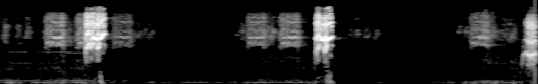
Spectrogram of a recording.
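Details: Green conure calling in the morning, described as a happy bird singing: three harsh, raspy screeches, each led by softer scratchy chatter, come about every two seconds with quiet gaps between them.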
